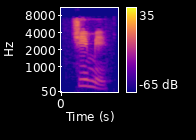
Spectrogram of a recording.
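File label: "чими", Komi-Zyrian, female; kpv audio dict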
